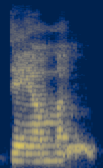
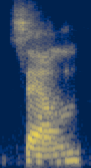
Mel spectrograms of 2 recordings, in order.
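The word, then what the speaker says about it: Diệm: I know it's Diem, but it's pronounced Sem.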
